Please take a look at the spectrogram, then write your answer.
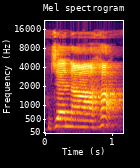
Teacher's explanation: दूसरा चरण जनाः, ज में अ मिक्स किया, जना, आ की मात्रा है तो विसर्ग को पढ़ेंगे हा, जनाः। सु क्री, क्री का अर्थ हुआ क आधा और नीचे जो मात्रा है वो है री से ऋषि की, इसको पढ़ेंगे सुकृति नो।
